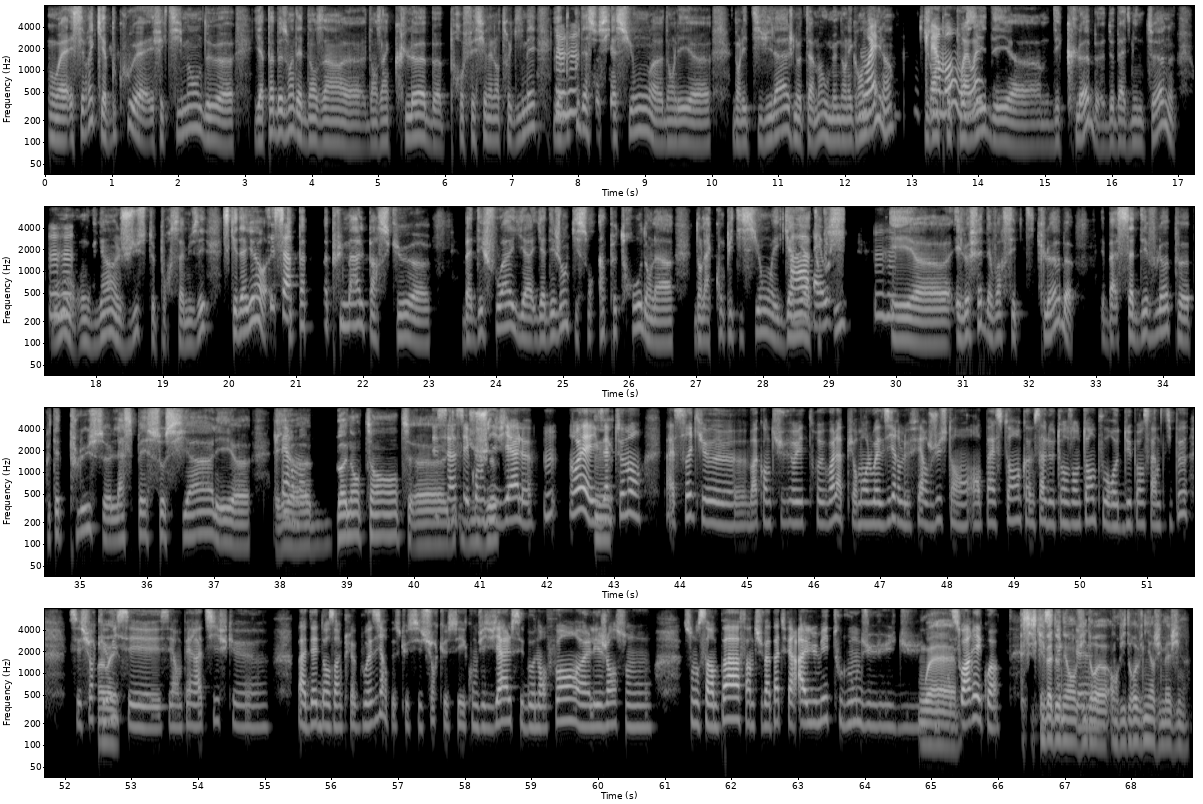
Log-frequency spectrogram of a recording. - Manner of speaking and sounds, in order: stressed: "gagner"; drawn out: "que"; other background noise
- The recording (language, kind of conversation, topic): French, podcast, Peux-tu me parler d’un loisir qui te passionne et m’expliquer comment tu as commencé ?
